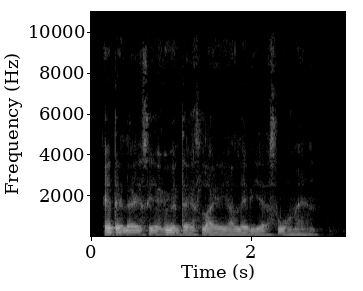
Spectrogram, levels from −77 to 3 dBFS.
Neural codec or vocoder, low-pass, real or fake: none; 9.9 kHz; real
